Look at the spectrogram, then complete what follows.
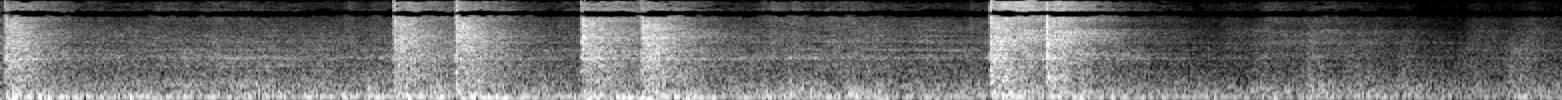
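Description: Amtrak Amfleet passenger coaches rolling past at close range: a steady rumble with the wheels clacking over the track in pairs as each truck's two axles cross. The last car passes about five seconds in, and the sound then fades as the train moves away.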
